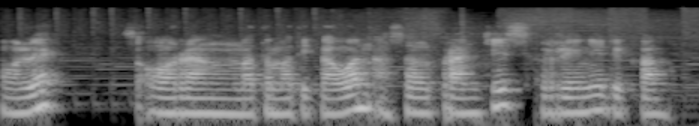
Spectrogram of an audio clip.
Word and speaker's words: Descartes: seorang matematikawan asal Perancis Reni dekat yang lahir pada tahun 1596 dan wafat pada tahun 1950 klinikdk dibacanya memang seperti itu bukan Rene Descartes karena beliau adalah seorang berkebangsaan Perancis dan memang di Perancis sangat sering dijumpai antara penulisan dan penyebutan kata itu cukup jauh berbeda contoh lainnya adalah perusahaan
